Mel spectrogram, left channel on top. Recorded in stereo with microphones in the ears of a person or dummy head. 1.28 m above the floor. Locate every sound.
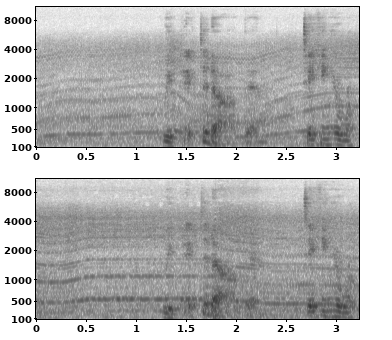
1.2 s a man speaking: 65° left (ahead or behind), 1.2 m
